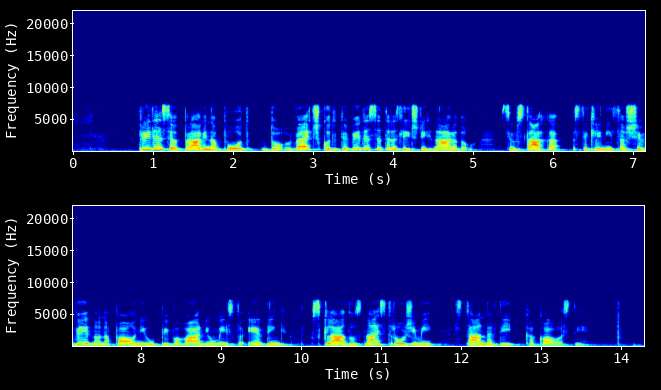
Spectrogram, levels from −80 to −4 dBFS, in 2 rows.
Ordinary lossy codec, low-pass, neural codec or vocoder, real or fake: none; 7.2 kHz; none; real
